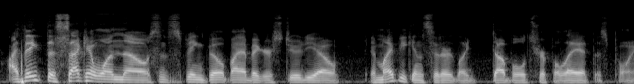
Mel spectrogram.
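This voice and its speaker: A man with a plain, everyday voice talks at a fairly low pitch. His pace is fairly quick and his intonation lively. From Michigan. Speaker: gaming streamer. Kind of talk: live gameplay commentary. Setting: live stream.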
